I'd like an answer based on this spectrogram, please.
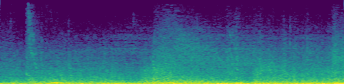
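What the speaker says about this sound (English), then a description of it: "I just walked right into artillery again" In the video game MechWarrior Online, an artillery strike lands close by as a heavy, rumbling blast that rolls on for several seconds with no voice over it.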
